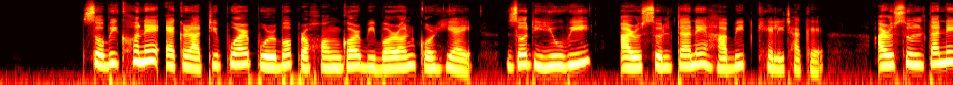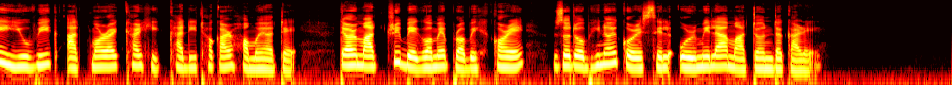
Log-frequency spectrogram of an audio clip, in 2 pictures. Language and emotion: Assamese, neutral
